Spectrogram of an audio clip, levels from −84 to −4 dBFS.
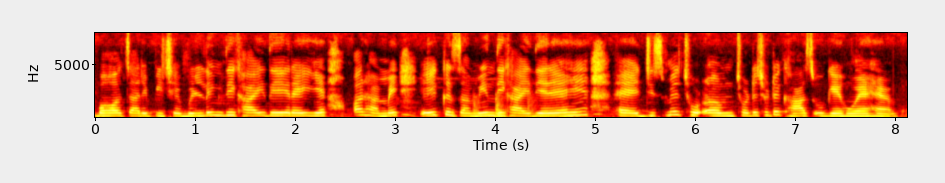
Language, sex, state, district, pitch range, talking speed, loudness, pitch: Hindi, female, Gujarat, Valsad, 235-270 Hz, 175 wpm, -13 LUFS, 255 Hz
